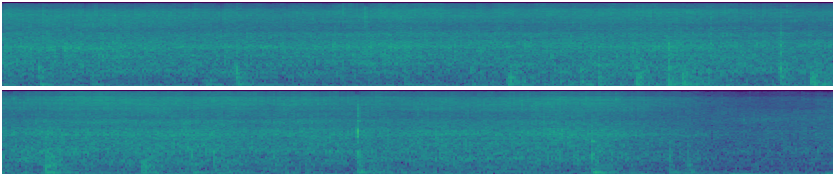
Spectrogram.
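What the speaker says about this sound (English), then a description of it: "Let's just cook these tomatoes down a little bit while our potatoes are softening." Tomatoes cooking down in a pan alongside softening potatoes for a corned beef dish, a steady close sizzle with scattered light stirring clicks throughout, no voices.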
